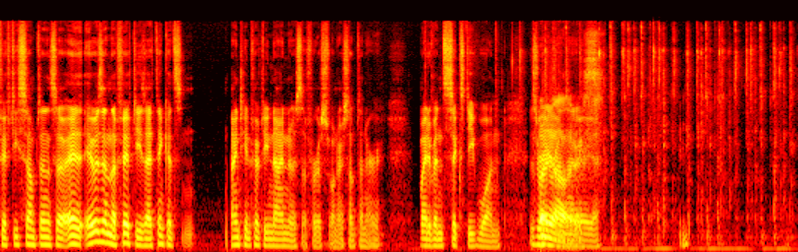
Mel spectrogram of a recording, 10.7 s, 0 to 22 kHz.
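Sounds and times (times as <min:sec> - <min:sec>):
speech: 0:00.0 - 0:08.5
typing on a computer keyboard: 0:08.0 - 0:10.6.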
